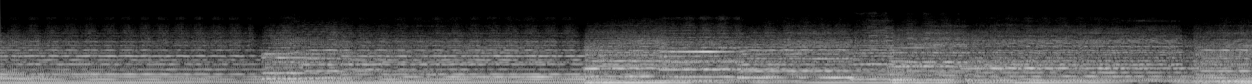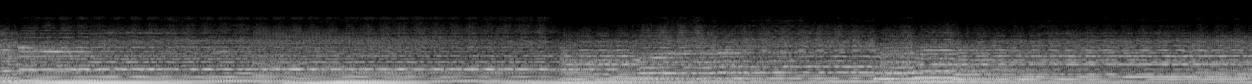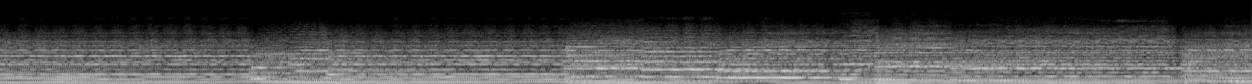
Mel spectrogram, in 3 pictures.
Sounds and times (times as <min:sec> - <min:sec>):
Cello: 0:00.0 - 0:37.5
Violin, fiddle: 0:00.0 - 0:37.5.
